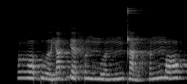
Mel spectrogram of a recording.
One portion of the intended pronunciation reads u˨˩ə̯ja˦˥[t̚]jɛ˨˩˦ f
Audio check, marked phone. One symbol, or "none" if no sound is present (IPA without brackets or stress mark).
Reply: t̚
